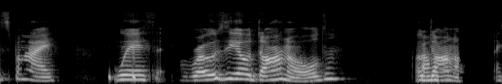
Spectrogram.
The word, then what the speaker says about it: O'Donnell: O'Donnell. I said her last name wrong. Oh, McDonald.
